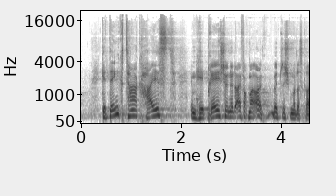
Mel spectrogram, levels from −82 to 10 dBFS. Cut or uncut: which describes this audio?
uncut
